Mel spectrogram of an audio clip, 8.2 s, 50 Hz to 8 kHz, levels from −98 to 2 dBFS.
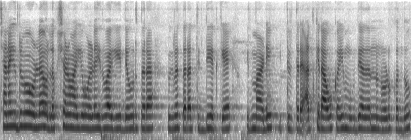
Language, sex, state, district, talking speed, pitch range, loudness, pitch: Kannada, female, Karnataka, Mysore, 155 wpm, 210-225 Hz, -20 LUFS, 220 Hz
